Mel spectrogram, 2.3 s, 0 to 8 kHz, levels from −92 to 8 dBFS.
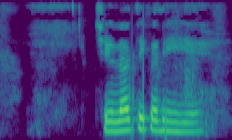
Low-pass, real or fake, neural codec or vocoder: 7.2 kHz; real; none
